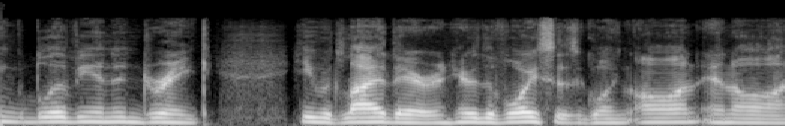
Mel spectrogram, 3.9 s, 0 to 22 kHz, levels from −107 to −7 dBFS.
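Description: There are no technical faults to describe in this speech.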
